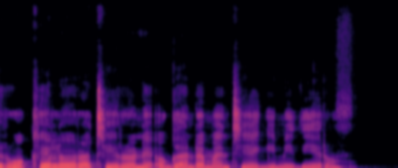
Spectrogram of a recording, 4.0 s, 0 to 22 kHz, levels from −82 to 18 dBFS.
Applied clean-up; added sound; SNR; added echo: none; none; none; none.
